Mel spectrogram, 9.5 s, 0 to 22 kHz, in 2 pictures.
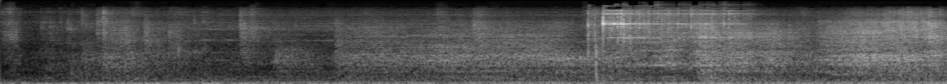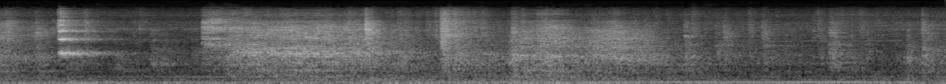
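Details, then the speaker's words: Garage door over 12 ft tall with belt opener, after replacing rusted steel rollers with nylon rollers on stainless shafts. Low steady opener hum and quiet rollers; only the spring still creaks and squeaks. "The only noise we're hearing now is the spring. The wheels are super quiet. That's a really quiet garage."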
